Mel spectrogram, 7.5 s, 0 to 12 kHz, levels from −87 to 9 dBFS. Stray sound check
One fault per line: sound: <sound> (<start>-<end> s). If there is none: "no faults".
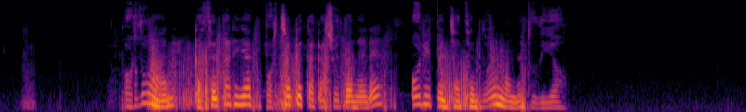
no faults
